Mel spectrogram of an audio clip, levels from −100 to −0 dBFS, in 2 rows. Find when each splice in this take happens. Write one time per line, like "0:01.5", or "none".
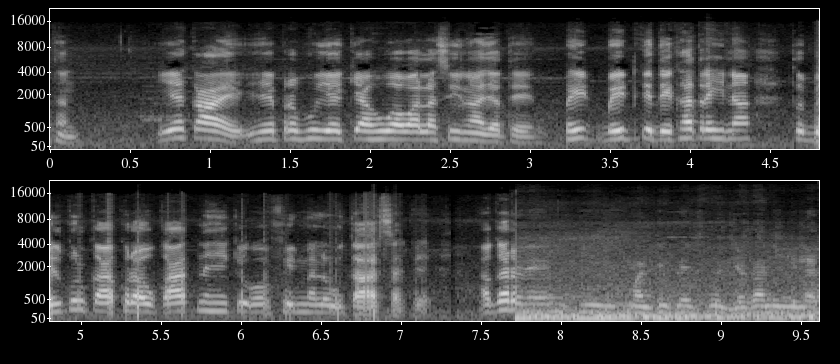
0:03.2
0:07.7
